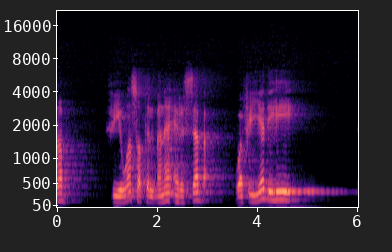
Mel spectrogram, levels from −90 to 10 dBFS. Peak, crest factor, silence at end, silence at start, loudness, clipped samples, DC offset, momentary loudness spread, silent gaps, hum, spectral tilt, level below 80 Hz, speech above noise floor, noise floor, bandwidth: -4 dBFS; 18 dB; 0.7 s; 0 s; -21 LUFS; under 0.1%; under 0.1%; 18 LU; none; none; -7 dB/octave; -84 dBFS; 45 dB; -65 dBFS; 6.2 kHz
